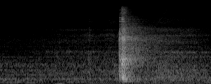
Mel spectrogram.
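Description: A single sudden scrape-knock about a second in that fades within half a second: the brake cross shaft bar being handled on the steel welding table as it is picked up.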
